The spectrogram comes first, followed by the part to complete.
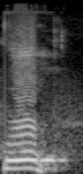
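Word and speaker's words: coup: There is a concept that is known as कूप। ठीक है, अब ये कूप नहीं है, इसको बोलते हैं कू। यहां पे फिर से क्या हो गया, पी साइलेंट, सुनने में लगा कूप है क्या, कू।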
